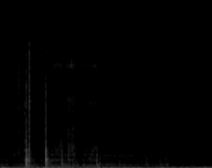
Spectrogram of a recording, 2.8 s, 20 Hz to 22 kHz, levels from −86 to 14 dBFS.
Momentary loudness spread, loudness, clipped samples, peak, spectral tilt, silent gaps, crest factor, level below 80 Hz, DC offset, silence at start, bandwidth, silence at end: 13 LU; -61 LUFS; under 0.1%; -36 dBFS; -4 dB/octave; none; 24 dB; -68 dBFS; under 0.1%; 0 s; 16 kHz; 0 s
